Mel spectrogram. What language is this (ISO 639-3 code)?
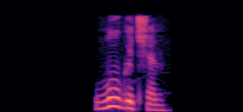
chm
